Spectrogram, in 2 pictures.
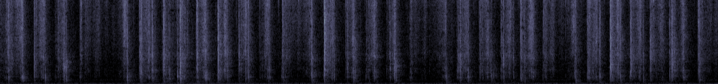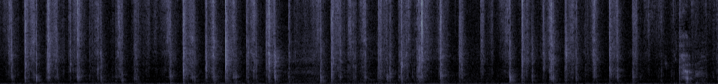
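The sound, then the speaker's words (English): A deck of Lenormand oracle cards is shuffled steadily for about twenty seconds before a reading, a dense flurry of crisp, papery riffles and slaps with a low hum underneath and no talking. “All right, let's do a Lenormand real quick and see if we get any other direct messages for today.”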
